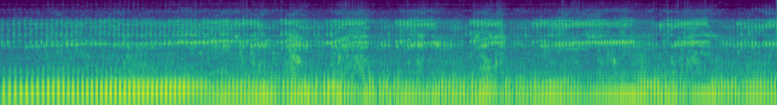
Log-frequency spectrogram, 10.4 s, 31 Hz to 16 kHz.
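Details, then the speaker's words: Yamaha All New NMAX 2022, under two years old, mic held close while revving: harsh rattling clatter over a low pulsing exhaust beat, worse under hard throttle; CVT area to be checked as the source. "Jadi, bisa dibilang sepeda motor ini mengeluarkan suara berderak."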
